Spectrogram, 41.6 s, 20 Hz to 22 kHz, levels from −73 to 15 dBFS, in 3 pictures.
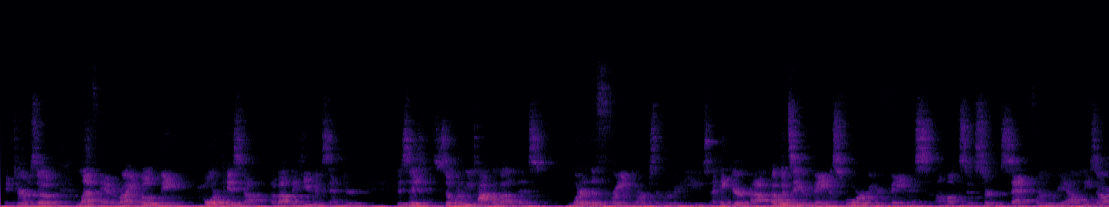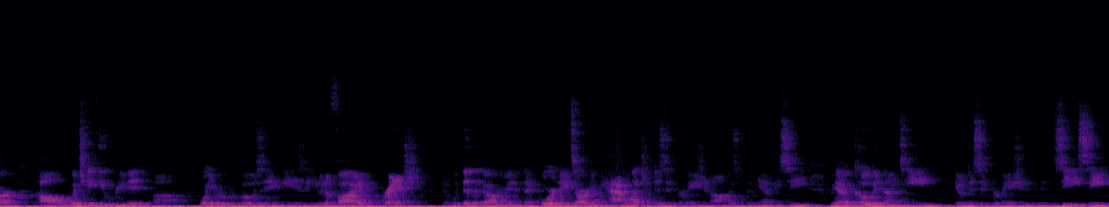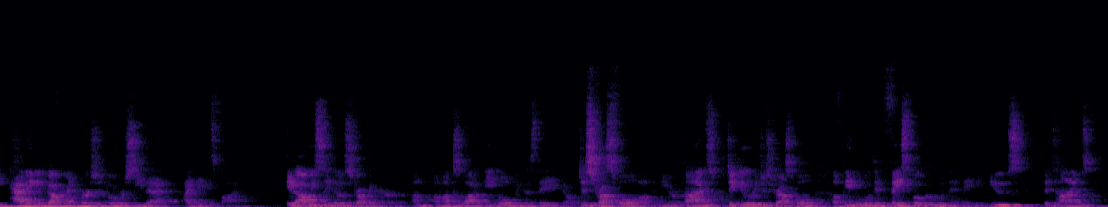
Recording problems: off-mic speech; far
room echo; noticeable; dies away in 0.8 s
low rumble; noticeable; until 29 s; 15 dB below the speech

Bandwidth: 15.5 kHz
